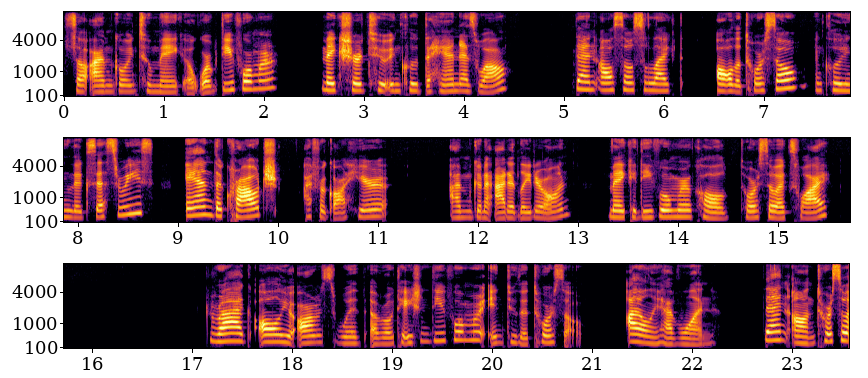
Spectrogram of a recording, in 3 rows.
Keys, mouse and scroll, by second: 0.0-0.8 typing, 5.1 shift+click, 5.8 ctrl+z, 7.6 shift+click, 9.9-12.2 typing, 13.7 ctrl+alt+shift+click.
